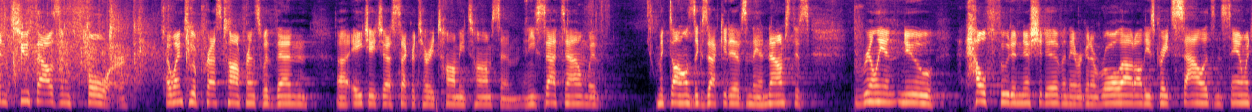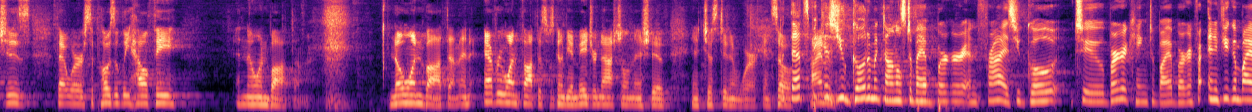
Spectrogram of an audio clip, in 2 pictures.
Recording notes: Live at MIT. This past week, we recorded a live show at the MIT Energy Conference.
